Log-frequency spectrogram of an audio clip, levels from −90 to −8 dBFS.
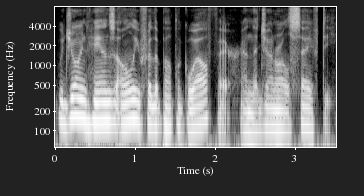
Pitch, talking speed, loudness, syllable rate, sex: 120 Hz, 205 wpm, -16 LUFS, 6.1 syllables/s, male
